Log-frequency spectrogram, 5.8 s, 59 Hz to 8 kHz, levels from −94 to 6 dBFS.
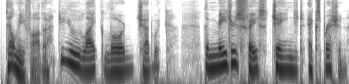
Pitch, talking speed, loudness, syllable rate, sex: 145 Hz, 135 wpm, -17 LUFS, 4.0 syllables/s, male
